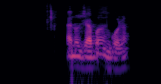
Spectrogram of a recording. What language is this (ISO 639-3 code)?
eto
